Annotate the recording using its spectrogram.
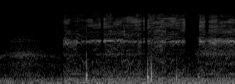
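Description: Small reel of a winter ice-fishing rod being worked by hand, giving a quiet steady rubbing hiss from about half a second in, with a couple of faint clicks.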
